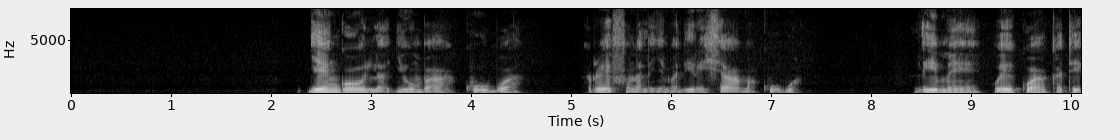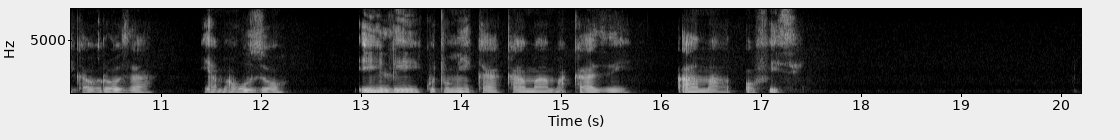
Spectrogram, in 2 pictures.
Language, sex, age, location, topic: Swahili, male, 25-35, Dar es Salaam, finance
